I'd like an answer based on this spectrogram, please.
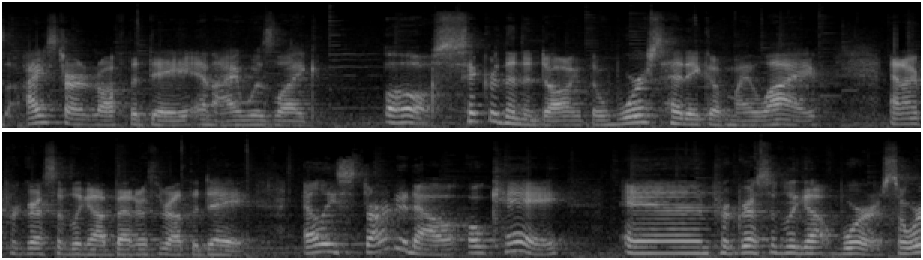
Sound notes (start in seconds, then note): none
